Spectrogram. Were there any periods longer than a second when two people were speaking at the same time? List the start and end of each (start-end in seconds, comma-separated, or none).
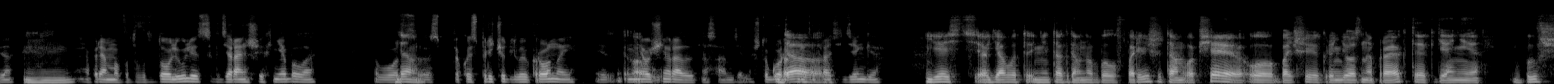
none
